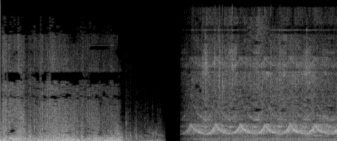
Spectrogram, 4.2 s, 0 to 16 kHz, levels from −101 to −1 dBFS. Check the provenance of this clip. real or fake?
real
